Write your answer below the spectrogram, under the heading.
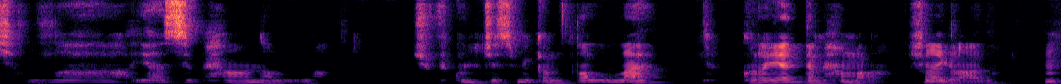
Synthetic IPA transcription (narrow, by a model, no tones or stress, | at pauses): ʃlˤːɑja̰sʊbħanəlˤːɑː | ʃu̥fi̥kʊlːd͡ʒəsmikæmt̪ˤɑlːɑʕ | kʊɾˤɑjæd̪ːæmħamɾˤɑ̰ | ʃnnəɡɾˤɑhæd̪a | h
